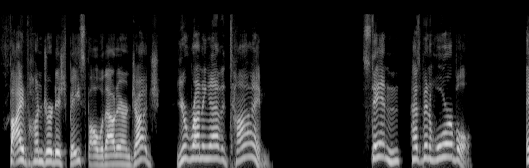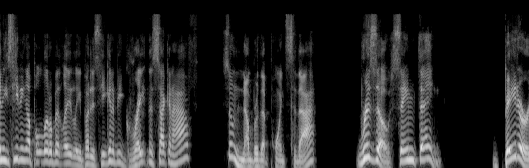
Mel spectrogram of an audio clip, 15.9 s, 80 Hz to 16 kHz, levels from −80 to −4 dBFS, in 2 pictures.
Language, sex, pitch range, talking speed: English, male, 120-200 Hz, 165 wpm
